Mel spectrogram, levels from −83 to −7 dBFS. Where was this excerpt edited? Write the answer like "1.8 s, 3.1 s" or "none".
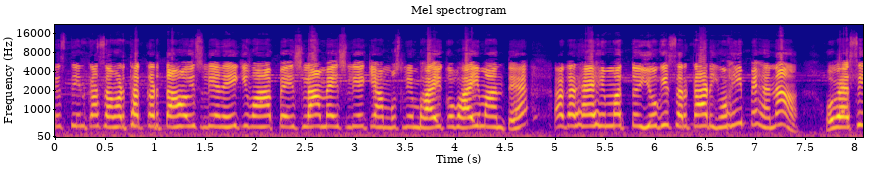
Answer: none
